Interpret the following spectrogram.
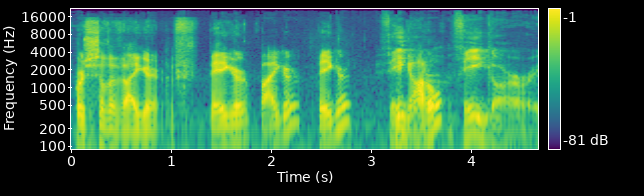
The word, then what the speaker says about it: Veigar: Veigar, it's the pronunciation, I think, because he says it himself. So I guess he knows how to say his name.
